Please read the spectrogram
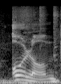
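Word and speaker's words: Haaland: Hollande, parce que les deux A, ça se prononce O.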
